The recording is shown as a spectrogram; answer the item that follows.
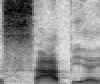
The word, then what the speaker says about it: sabiá: significado dessa palavra sabia sabiá sabiá né a mudança da sílaba tônica em cada uma das palavras e a mudança do significado que elas tinham por causa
